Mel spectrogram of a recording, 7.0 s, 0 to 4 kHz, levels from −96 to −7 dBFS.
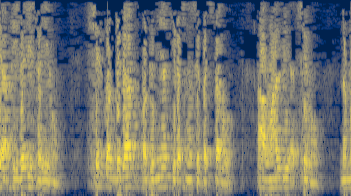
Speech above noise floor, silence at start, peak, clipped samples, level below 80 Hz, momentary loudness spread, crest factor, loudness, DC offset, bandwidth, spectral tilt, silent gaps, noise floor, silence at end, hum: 29 dB; 0 s; 0 dBFS; 0.1%; -48 dBFS; 14 LU; 16 dB; -15 LUFS; under 0.1%; 4 kHz; -10 dB/octave; none; -43 dBFS; 0 s; none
